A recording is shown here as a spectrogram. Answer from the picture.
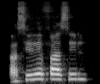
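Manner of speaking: normal talking voice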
